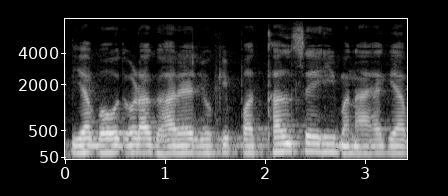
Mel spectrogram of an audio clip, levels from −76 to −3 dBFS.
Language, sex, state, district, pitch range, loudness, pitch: Hindi, male, Jharkhand, Deoghar, 110-115 Hz, -17 LUFS, 110 Hz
